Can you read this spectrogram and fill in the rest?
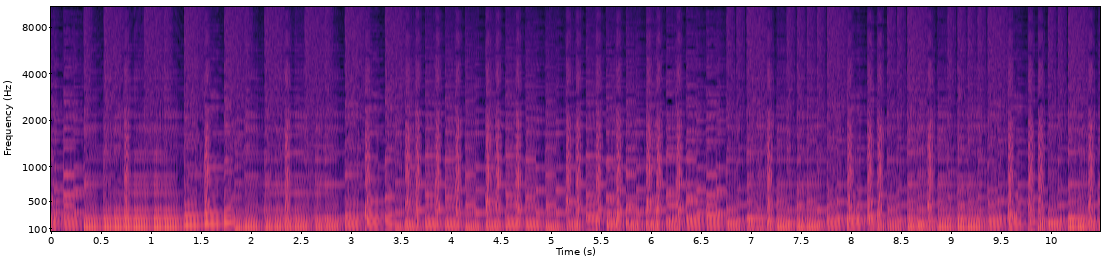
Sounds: music

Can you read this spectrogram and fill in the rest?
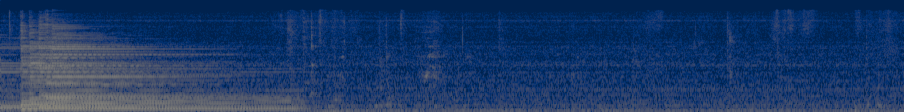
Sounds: musical instrument, guitar, strum, plucked string instrument, music

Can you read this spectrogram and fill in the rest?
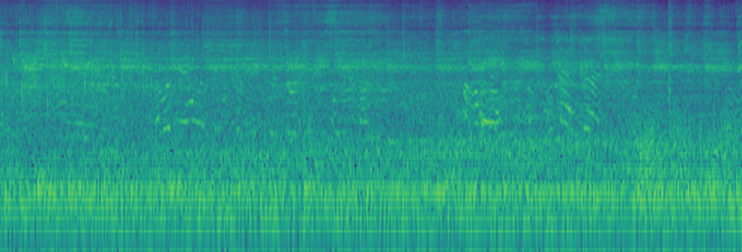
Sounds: speech

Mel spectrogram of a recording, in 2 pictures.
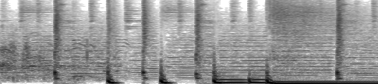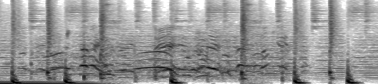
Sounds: music, speech

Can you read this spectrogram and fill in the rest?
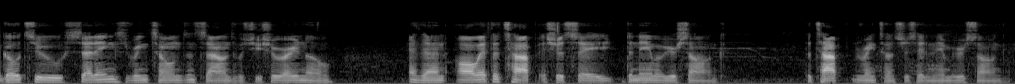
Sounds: speech

